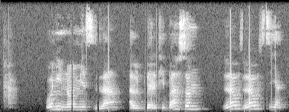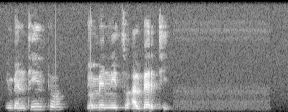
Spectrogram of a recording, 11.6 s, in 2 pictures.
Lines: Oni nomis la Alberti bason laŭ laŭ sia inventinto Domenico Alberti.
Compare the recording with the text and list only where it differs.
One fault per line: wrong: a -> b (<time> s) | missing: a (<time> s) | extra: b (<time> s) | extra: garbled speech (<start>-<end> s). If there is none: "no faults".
no faults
